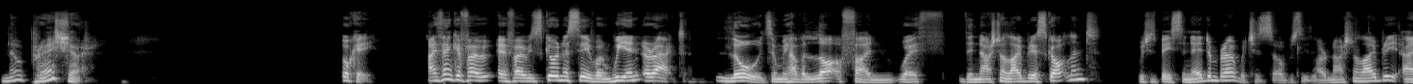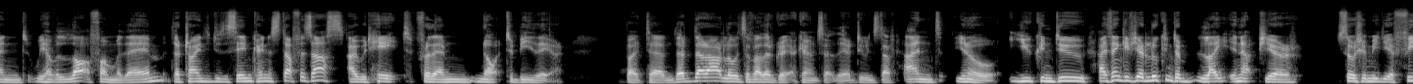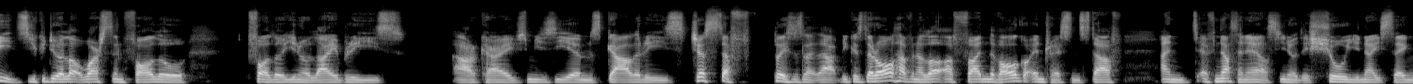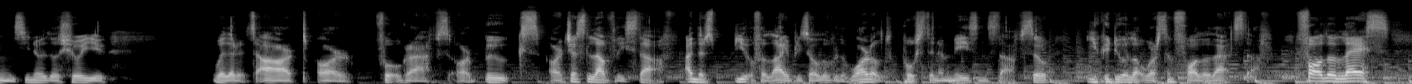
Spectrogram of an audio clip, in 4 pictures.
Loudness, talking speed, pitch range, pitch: -18 LUFS, 195 wpm, 105-140 Hz, 120 Hz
